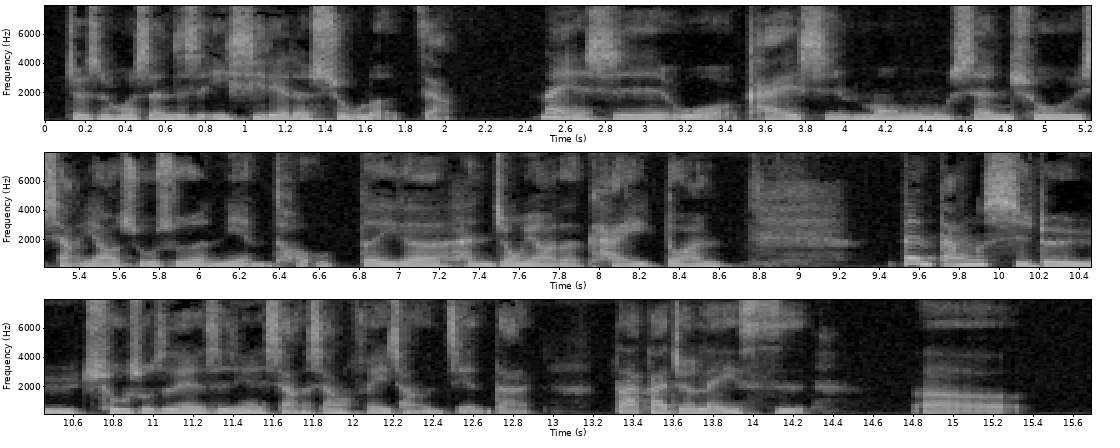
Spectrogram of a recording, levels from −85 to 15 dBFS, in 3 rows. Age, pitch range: 20-39, 180-210 Hz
